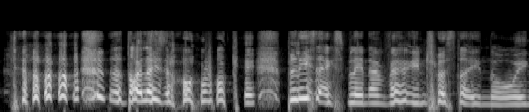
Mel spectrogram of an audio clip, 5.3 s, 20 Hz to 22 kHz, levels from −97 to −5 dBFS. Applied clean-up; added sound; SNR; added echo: none; none; none; none.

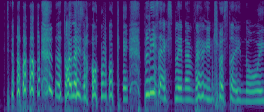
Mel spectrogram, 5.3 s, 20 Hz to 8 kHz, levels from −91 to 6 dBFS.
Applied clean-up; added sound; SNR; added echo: neural mask model RNNoise.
